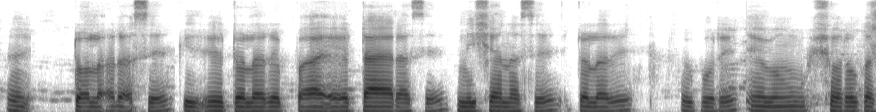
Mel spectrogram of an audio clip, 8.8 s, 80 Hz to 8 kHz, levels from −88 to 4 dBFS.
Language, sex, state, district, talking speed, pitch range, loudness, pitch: Bengali, male, West Bengal, Jhargram, 110 wpm, 115-120 Hz, -18 LUFS, 115 Hz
